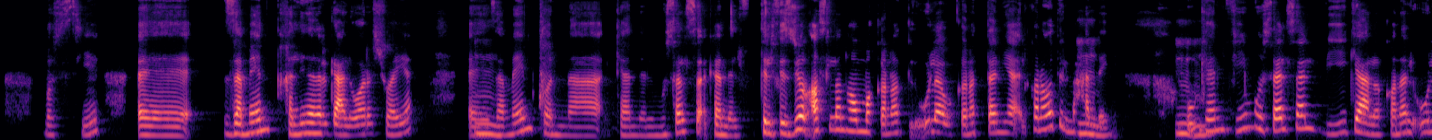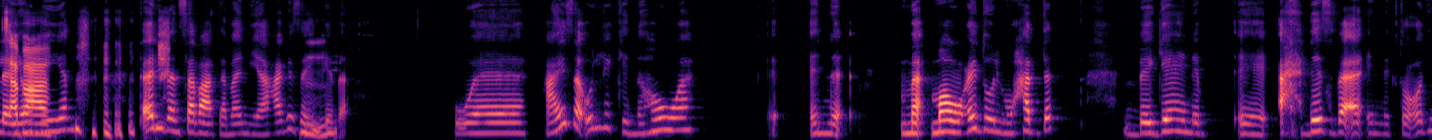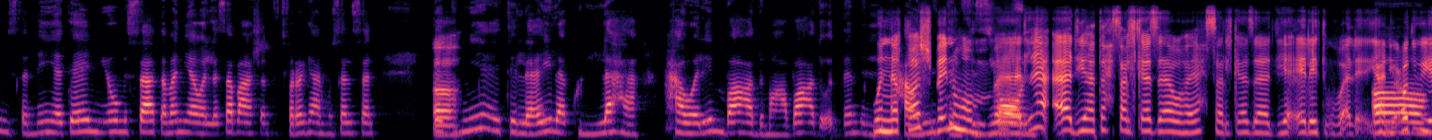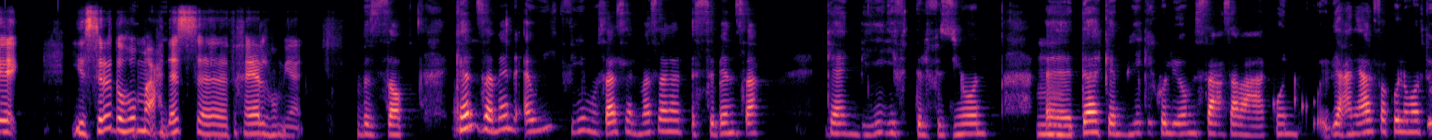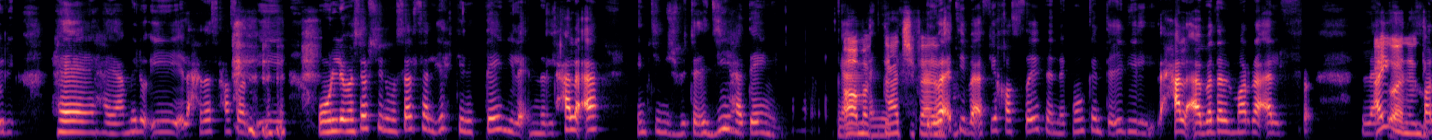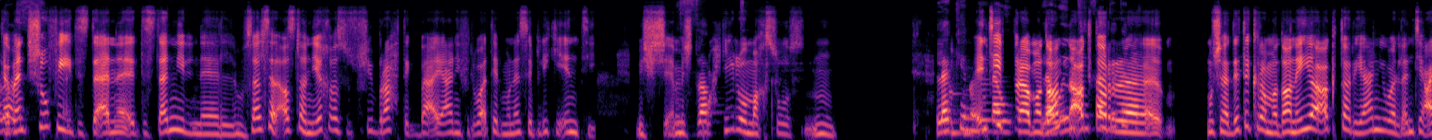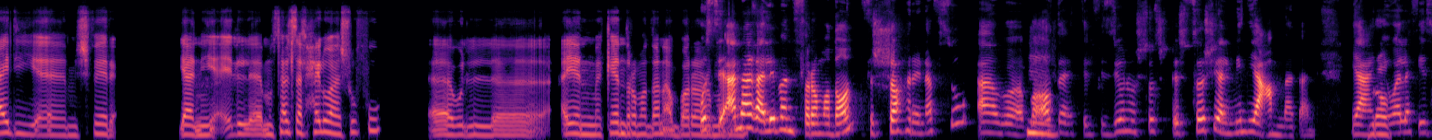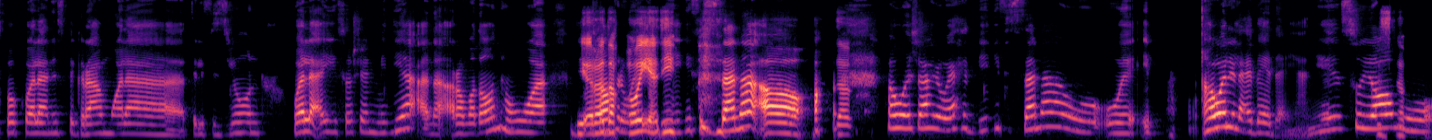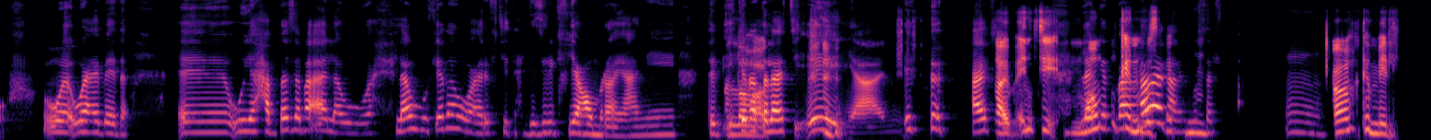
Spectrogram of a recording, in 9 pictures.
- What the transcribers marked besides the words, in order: other background noise; chuckle; horn; tapping; in English: "الSocial Media"; in English: "Social Media"; chuckle; chuckle; chuckle; laughing while speaking: "يعني عيشتِ الدور"
- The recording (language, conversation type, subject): Arabic, podcast, إيه اللي بيخلي الواحد يكمل مسلسل لحدّ آخر حلقة؟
